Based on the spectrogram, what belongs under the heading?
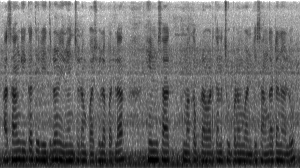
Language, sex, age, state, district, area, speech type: Telugu, male, 18-30, Telangana, Mulugu, urban, spontaneous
